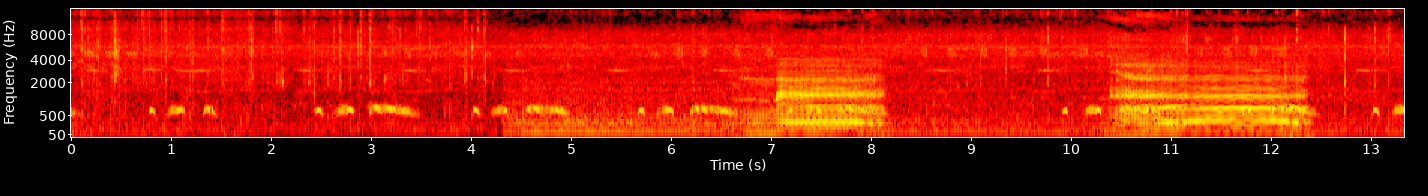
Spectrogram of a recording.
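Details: Tame cattle grazing in a cool green rural field moo twice, each call long and layered, several seconds apart; short, repeated coos of a dove-like bird run steadily beneath and between them.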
